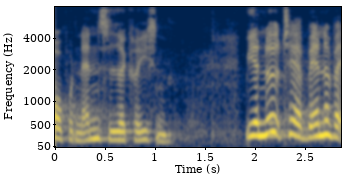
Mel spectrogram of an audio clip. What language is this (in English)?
Danish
